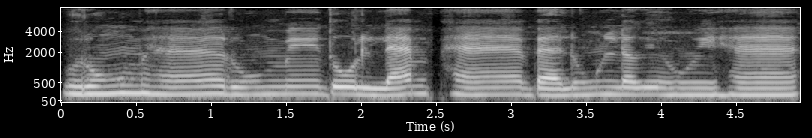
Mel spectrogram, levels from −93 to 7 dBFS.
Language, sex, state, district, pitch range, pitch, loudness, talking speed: Hindi, female, Haryana, Charkhi Dadri, 175-195 Hz, 185 Hz, -15 LUFS, 135 wpm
